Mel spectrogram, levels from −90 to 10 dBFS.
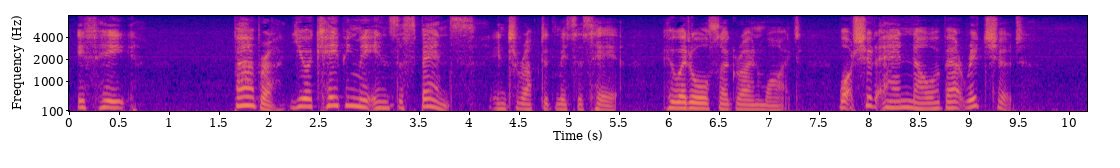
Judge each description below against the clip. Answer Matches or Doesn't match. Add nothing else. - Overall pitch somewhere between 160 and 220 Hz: Matches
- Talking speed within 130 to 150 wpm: Matches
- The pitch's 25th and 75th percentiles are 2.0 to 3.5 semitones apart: Doesn't match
